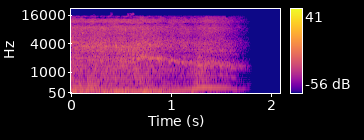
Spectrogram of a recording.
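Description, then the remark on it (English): A loud motorcycle tire screech and crash over the harsh, noisy roar of a revving engine, its whining pitch wavering and climbing for almost two seconds before cutting off abruptly into silence. “There was a crash and a screech, then the hysterical revving of an engine that found no road for its tire.”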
